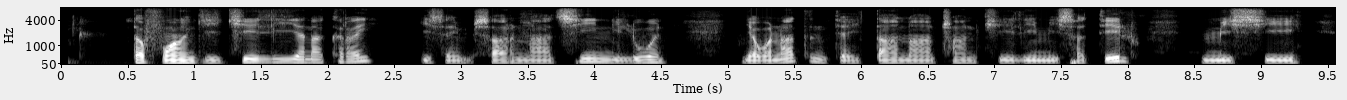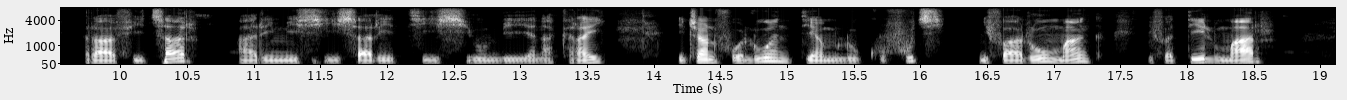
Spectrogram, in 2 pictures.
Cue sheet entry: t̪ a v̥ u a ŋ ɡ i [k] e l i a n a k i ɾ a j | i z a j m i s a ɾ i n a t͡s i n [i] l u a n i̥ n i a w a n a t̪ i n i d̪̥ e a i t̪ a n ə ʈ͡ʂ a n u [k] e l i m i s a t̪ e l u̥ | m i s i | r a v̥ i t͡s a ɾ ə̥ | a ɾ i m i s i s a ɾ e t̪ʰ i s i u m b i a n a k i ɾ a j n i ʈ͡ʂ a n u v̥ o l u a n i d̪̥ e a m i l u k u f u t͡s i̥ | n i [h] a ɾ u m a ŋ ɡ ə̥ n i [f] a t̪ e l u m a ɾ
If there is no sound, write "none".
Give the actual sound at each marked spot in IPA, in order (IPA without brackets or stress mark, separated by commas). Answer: kʰ, i, kʰ, f, f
